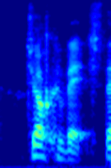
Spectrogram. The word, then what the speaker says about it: Djokovic: Novak Djokovic, who was in the tennis player? – The tennis player. – Novak Djokovic. – Djokovic,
